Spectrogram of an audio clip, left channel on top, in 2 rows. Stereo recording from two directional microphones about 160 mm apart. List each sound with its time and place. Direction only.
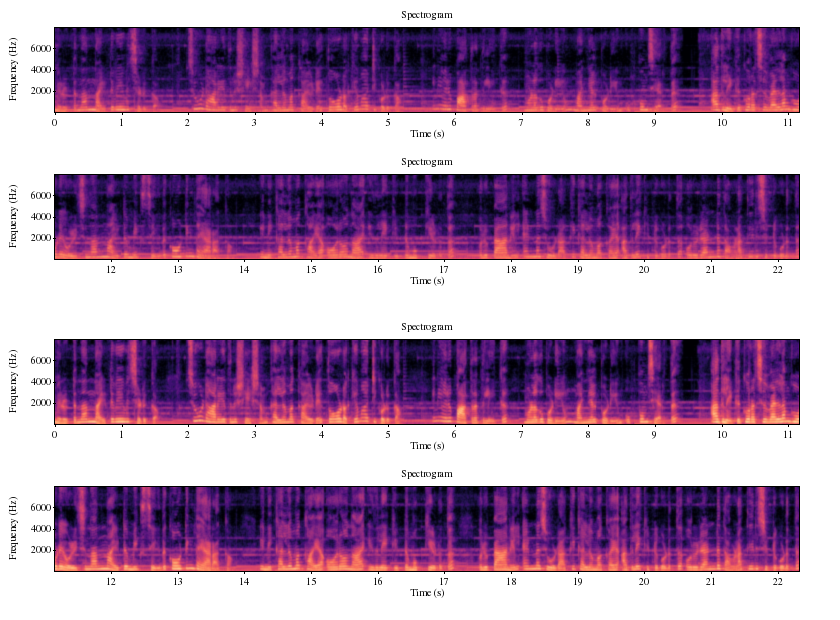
0.0 s a woman's voice: 35° right (ahead or behind)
